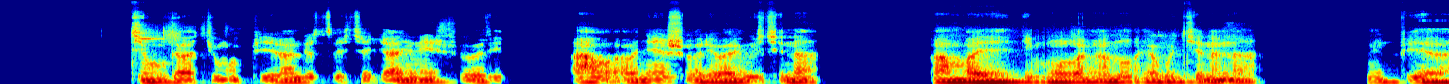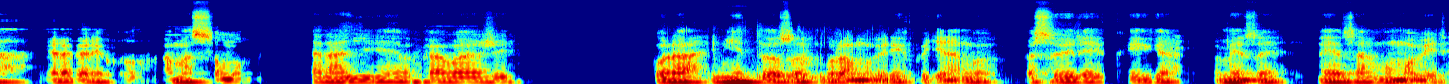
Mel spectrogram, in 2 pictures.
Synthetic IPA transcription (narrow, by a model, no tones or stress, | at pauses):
iciβuɡacumupiːɾandet͡se̞iciɾɟaːɲoniʃuːɾi | aho̞a̰βaɲe̞ʃuːɾiβaɾiɡucina | βaːmbaje̞im̥huːzaŋano̞jo̞ɡucinana | imipiːɾaiɡaɾaɡaɾeko̞amaso̞mo̞ | jaɾaːɲɟije̞βakaβaʒe̞ | ukoɾaimɲiːto̞ːzo̞ɡuɾaumuβḭɾikuɟiɾaŋɡo̞ | βasuβiɾe̞kwiːɡa | kume̞ze̞ | ne̞ːzamumuβiɾi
